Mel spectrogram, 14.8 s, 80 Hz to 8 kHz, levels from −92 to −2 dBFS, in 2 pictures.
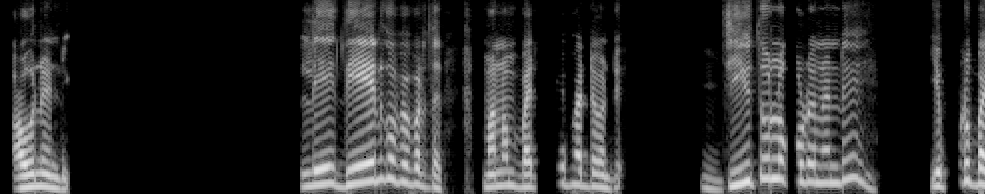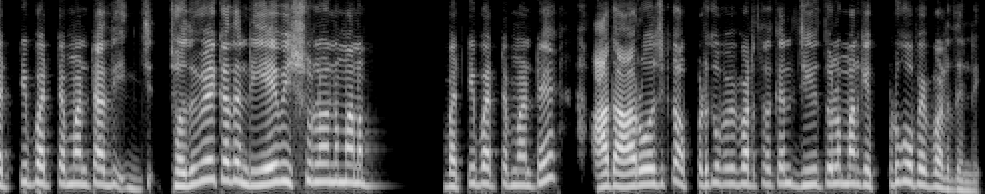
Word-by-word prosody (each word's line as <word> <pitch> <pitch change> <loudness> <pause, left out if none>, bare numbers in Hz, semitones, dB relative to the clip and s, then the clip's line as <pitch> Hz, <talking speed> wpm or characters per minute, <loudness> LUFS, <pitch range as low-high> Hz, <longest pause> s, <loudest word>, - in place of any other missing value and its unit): అవునండి. 180 -4 +3 1.8
లే 225 +2 +4 0.2
దేనికి 275 +6 +5
ఉపయోగపడతది. 235 - -2 0.3
మనం 215 +3 0
బట్టీ 190 +6 -4
పట్టమంటే. 190 -6 -2 0.8
జీవితంలో 300 +8 +2
కూడానండి 265 +2 -2 0.7
ఎప్పుడు 250 +8 -3
బట్టీ 230 +4 0
పట్టామంటే 240 0 0
అది 225 - -7 0.2
చ - - -9 0.2
చదువే 230 +9 +4
కాదండీ 280 -6 +3
ఏ - - +9
విషయంలోనూ 270 +1 +1
మనం 250 -2 +1 0.6
బట్టీ 200 +4 -2
పట్టామంటే 235 +2 -1 0.4
అది 205 +1 +6
ఆ - - +7
రోజుకి 235 +3 +1
అప్పటికి 230 +3 -6
ఉపయోగపడతది 235 -1 -3
కానీ 240 -2 -3
జీవితంలో 240 +2 -2
మనకెప్పుడు 240 +4 -3
ఉపయోగపడదండి. 155 - -3
235 Hz, 120 wpm, -20 LUFS, 205-255 Hz, 1.8 s, ఏ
